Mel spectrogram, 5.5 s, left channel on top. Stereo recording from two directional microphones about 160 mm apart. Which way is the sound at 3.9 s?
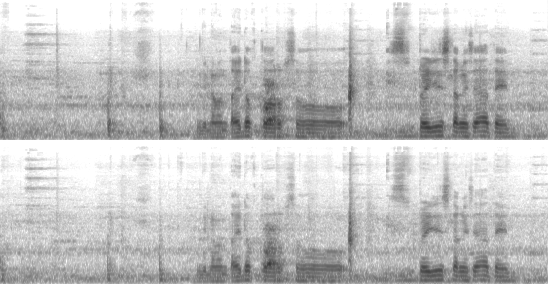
25° right (ahead or behind).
